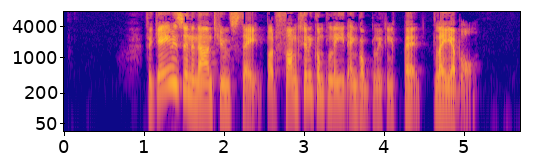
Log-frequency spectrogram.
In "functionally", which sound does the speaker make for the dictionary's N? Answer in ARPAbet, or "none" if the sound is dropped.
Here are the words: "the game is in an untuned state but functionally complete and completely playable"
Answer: none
